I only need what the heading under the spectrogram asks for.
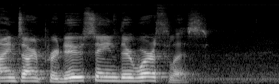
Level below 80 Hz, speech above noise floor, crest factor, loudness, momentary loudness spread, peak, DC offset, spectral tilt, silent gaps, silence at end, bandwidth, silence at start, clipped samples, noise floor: -62 dBFS; 30 dB; 16 dB; -15 LUFS; 15 LU; 0 dBFS; under 0.1%; -6.5 dB/octave; none; 0.75 s; 12 kHz; 0 s; under 0.1%; -45 dBFS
